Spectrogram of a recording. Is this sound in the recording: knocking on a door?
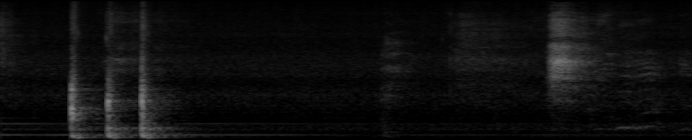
yes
